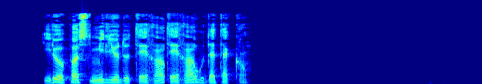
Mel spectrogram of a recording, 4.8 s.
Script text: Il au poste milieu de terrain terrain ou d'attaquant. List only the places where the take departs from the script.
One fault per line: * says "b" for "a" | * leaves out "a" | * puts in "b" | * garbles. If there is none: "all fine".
all fine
